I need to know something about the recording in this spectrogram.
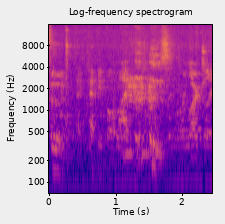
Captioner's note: clearing throat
